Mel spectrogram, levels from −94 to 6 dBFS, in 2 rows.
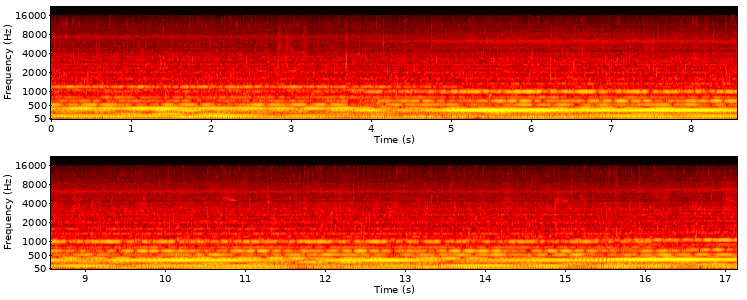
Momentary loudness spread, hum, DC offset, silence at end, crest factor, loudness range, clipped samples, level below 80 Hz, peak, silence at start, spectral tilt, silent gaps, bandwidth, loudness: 6 LU; none; under 0.1%; 0 s; 12 dB; 4 LU; under 0.1%; -38 dBFS; -10 dBFS; 0 s; -8 dB/octave; none; 13.5 kHz; -23 LUFS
